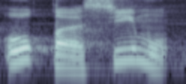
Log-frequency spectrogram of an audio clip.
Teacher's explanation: Qalqalah qafnya jangan dipantulkan ke dhammah. Lepas netral biasa. Uqsimu. Iya, tebal, tapi lepas posisi netral bibirnya, jangan dibiarkan uqsi ya.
